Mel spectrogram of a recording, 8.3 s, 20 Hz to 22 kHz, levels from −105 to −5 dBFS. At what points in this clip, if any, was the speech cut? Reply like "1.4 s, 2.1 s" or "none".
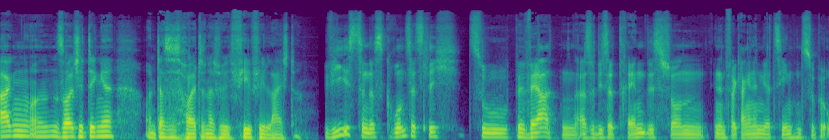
none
